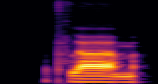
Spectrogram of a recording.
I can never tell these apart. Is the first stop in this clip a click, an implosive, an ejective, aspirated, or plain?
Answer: aspirated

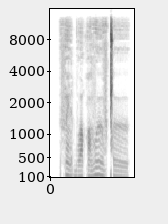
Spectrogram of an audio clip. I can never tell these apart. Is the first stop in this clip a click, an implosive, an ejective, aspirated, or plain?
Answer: plain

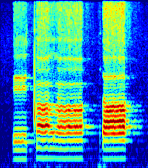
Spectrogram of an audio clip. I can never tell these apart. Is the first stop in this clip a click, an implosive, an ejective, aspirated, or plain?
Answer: plain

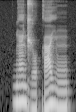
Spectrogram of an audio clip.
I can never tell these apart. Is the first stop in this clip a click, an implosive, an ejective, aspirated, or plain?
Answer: plain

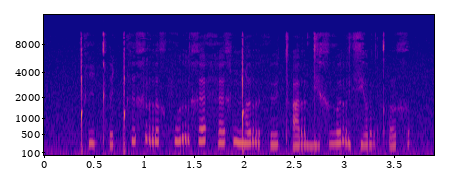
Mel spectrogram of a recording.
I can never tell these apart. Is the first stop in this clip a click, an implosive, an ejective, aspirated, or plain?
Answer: click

